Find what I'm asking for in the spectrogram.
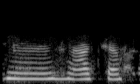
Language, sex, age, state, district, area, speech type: Bengali, female, 18-30, West Bengal, Purba Bardhaman, urban, conversation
